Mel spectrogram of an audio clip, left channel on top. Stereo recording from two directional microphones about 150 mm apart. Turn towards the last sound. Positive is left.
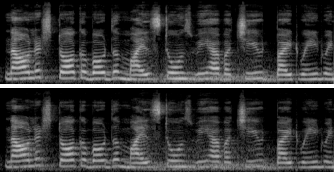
turn(degrees=30)  # may be behind; listen again after turning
